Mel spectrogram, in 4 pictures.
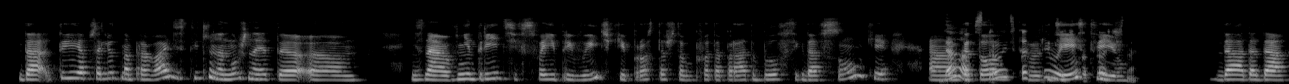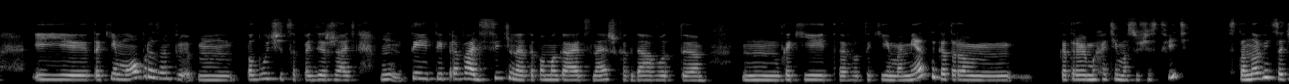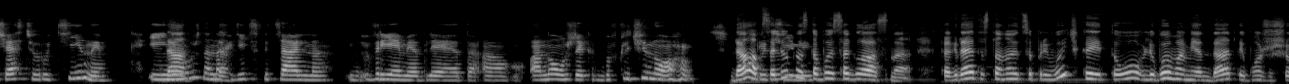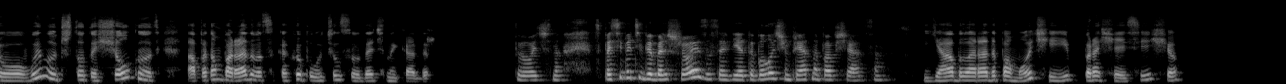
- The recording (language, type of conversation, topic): Russian, advice, Как найти время для хобби при очень плотном рабочем графике?
- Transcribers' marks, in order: tapping; laughing while speaking: "включено"; other background noise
